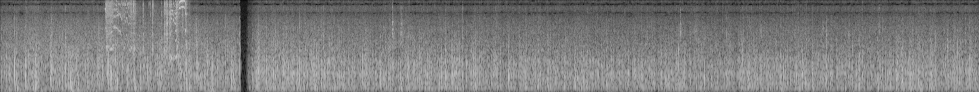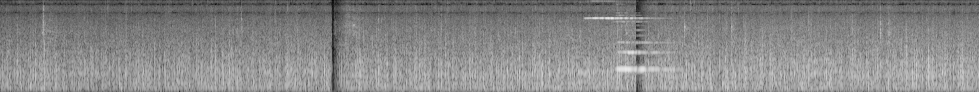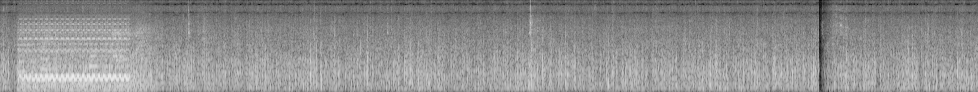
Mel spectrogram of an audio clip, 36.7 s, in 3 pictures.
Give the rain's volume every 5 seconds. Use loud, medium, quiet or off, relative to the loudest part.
medium, medium, medium, loud, loud, loud, loud, loud.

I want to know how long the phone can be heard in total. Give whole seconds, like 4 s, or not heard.
2 s.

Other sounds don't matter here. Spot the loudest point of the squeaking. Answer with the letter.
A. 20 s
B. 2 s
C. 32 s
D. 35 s
A.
